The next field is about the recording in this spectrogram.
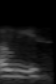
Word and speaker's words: Elysee: Because my mom actually was off of the Champs Elysee, but we say Elysee since we're here in America over here. People pronounce it Elysee.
